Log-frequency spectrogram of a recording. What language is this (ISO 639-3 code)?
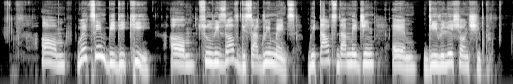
pcm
